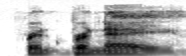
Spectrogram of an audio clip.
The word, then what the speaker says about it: Brené: And you mentioned I think it's Brene is how you say it, right? Yeah, I think so. I always say Breen.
